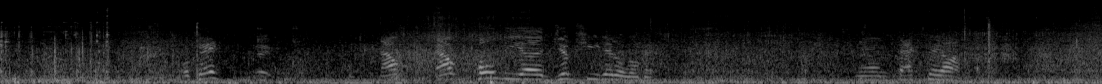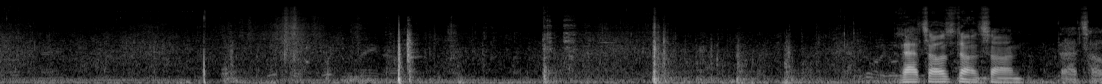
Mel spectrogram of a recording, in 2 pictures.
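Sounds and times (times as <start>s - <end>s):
water and wind wash: 0.0s - 22.0s
sharp knocks: 17.5s - 19.0s.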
